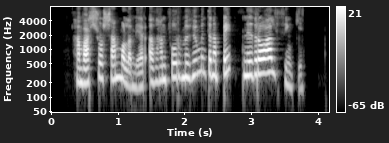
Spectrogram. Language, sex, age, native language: Icelandic, female, 18-19, Icelandic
